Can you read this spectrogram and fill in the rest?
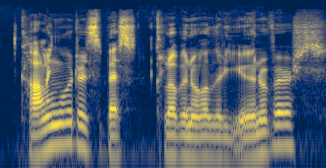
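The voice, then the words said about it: Put-on Irish accent. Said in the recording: “But can you do an Irish accent? ... It's not bad. ... That's really good. ... That was actually very good.”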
